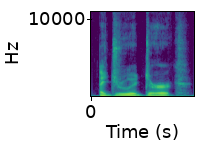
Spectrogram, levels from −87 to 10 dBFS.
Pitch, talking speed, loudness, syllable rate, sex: 95 Hz, 235 wpm, -14 LUFS, 4.7 syllables/s, male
